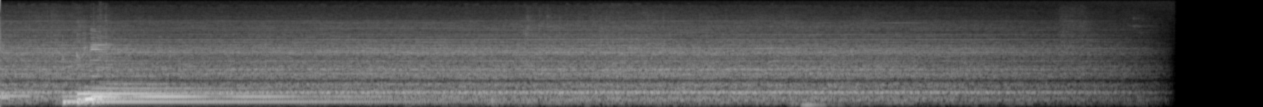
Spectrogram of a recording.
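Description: An acoustic guitar strums a final chord that rings out and slowly fades.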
